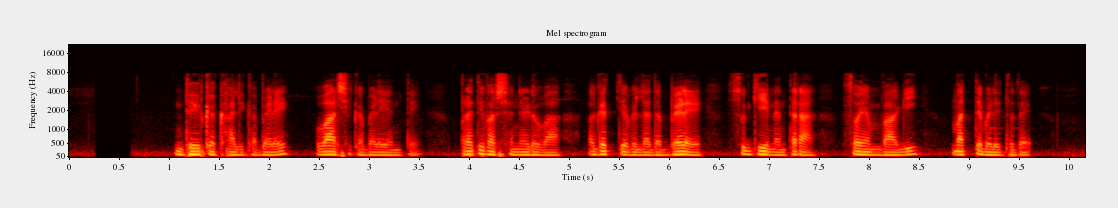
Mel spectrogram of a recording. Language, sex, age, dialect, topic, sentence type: Kannada, male, 18-24, Mysore Kannada, agriculture, statement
